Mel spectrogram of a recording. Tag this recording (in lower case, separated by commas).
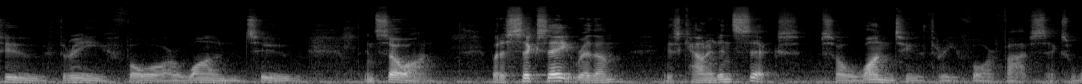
speech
